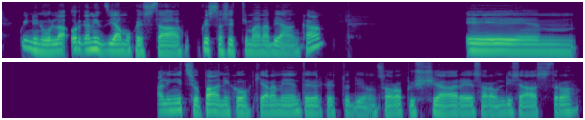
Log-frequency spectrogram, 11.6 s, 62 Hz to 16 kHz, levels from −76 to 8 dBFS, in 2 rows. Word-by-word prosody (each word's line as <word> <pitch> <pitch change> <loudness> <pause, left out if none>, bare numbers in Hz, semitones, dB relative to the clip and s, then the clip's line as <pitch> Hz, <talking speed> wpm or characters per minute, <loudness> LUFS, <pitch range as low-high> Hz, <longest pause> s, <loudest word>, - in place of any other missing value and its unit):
Quindi 160 -7 0
nulla, 125 +2 +4
organizziamo 135 -4 +3
questa 110 -1 +1 0.2
questa 140 -4 0
settimana 120 -2 -2
bianca 125 - 0 1.4
ehm 125 -3 +2 1.7
all'inizio 135 -1 0
panico 115 -2 +3
chiaramente, 115 0 -2
perché 110 -1 -3
ho - - -3
detto: 115 - -11
"Oddio, 100 -3 -7
non 110 - -10
sarò 120 +1 0
più 115 - -7
sciare, 110 0 0
sarò 105 -2 -3
un 105 - -7
disastro." 120 +2 -3
120 Hz, 115 wpm, -24 LUFS, 115-130 Hz, 1.7 s, nulla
